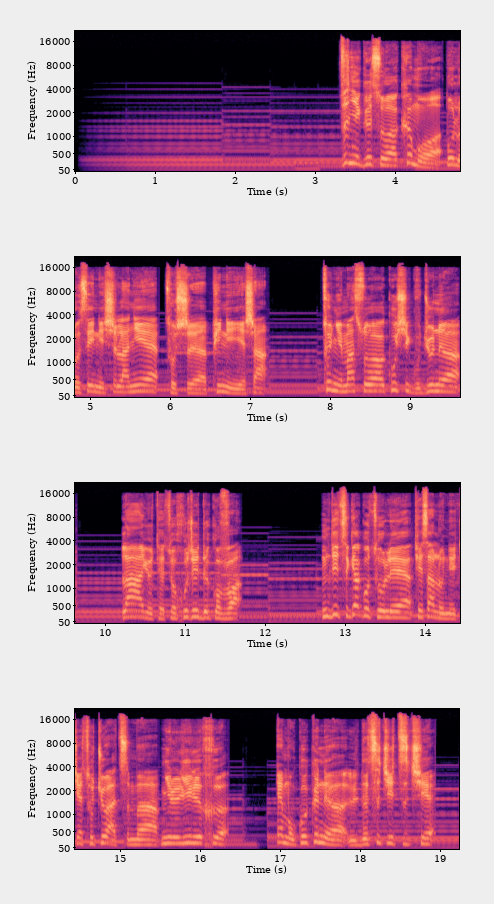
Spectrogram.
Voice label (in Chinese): 凉山彝语; 地中海庇哩亚; nuosu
